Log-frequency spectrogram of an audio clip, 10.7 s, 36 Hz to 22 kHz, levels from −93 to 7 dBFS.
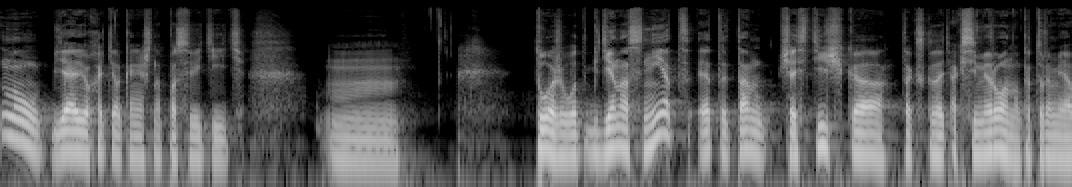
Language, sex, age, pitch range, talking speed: Russian, male, 20-39, 100-125 Hz, 110 wpm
